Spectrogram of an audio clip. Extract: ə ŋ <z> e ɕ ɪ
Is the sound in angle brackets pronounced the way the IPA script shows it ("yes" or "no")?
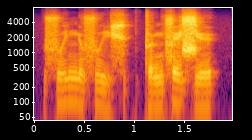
no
